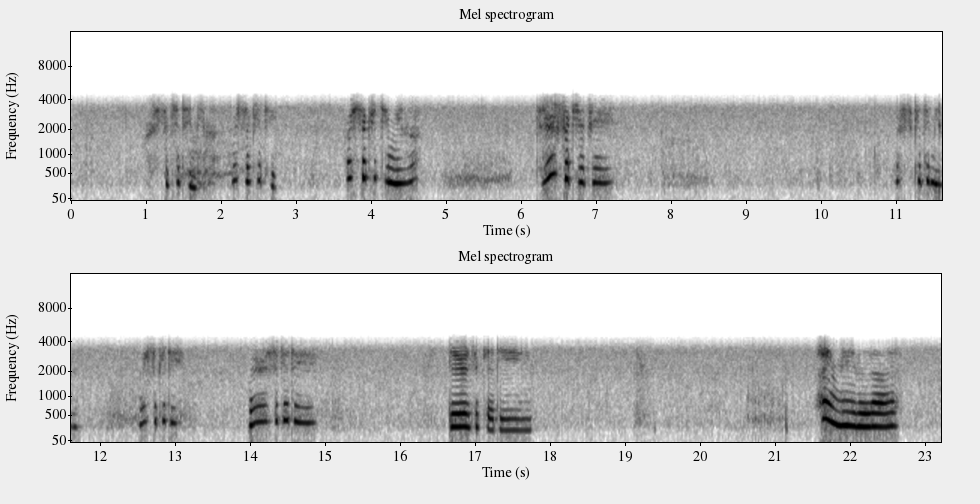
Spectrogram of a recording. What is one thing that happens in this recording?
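A cat meows close by.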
